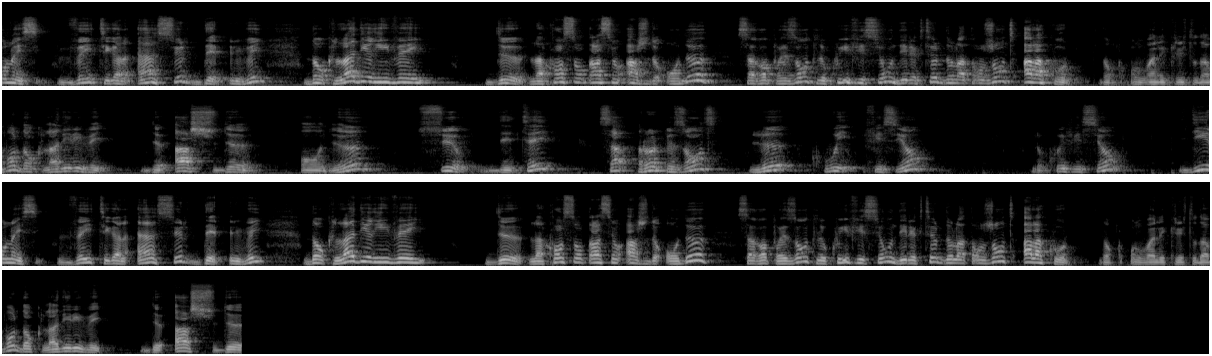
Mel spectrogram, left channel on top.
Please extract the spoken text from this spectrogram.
a ici. V est égal à 1 sur dérivée. Donc, la dérivée de la concentration H2O2, ça représente le coefficient directeur de la tangente à la courbe. Donc, on va l'écrire tout d'abord. Donc, la dérivée de H2O2 sur dt, ça représente le coefficient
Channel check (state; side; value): drops out; right; at 14.5 s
